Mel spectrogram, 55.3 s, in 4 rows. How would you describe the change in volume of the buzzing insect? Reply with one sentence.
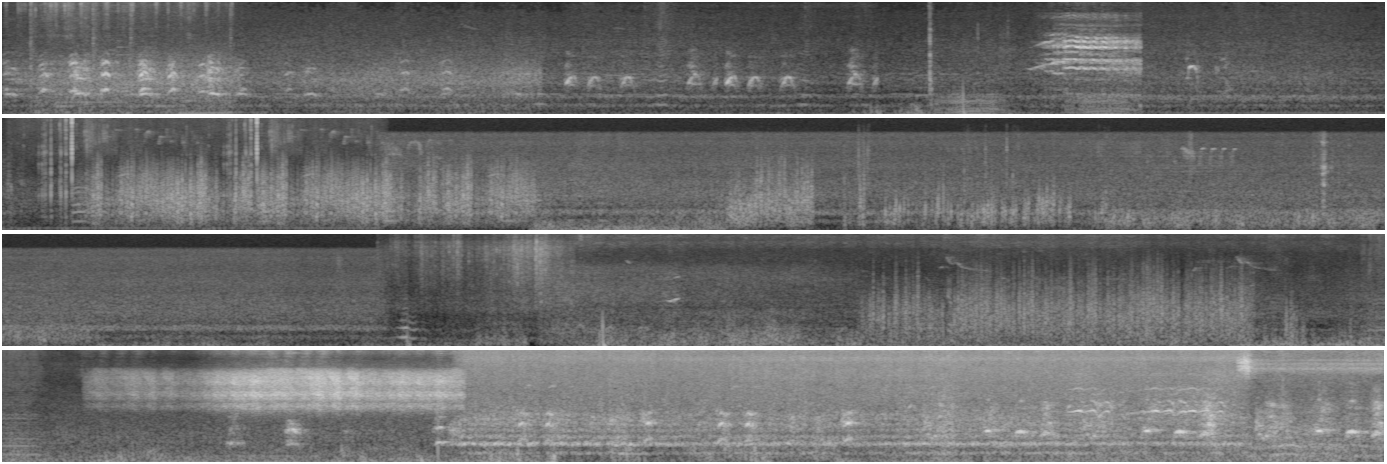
The loudness of the buzzing insect goes up.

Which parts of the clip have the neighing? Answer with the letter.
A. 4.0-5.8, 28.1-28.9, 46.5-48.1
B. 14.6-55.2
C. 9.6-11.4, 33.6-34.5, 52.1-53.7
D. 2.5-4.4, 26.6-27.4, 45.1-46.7
C.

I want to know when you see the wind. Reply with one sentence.
You can hear the wind from 14.6 to 55.2 s.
